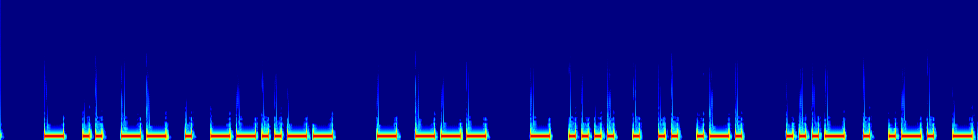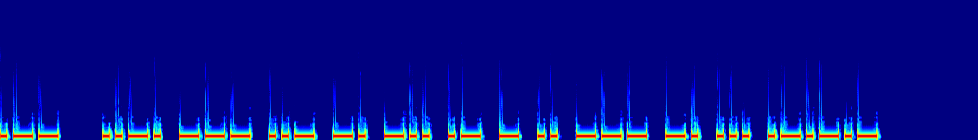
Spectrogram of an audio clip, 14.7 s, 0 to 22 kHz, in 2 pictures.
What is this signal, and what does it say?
Morse code, heard as a keyed tone, about 25 wpm, 700 Hz. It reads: TIME, TO THEIR VERY FOUNDATIONS.
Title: A Sound Of Thunder 25wpm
